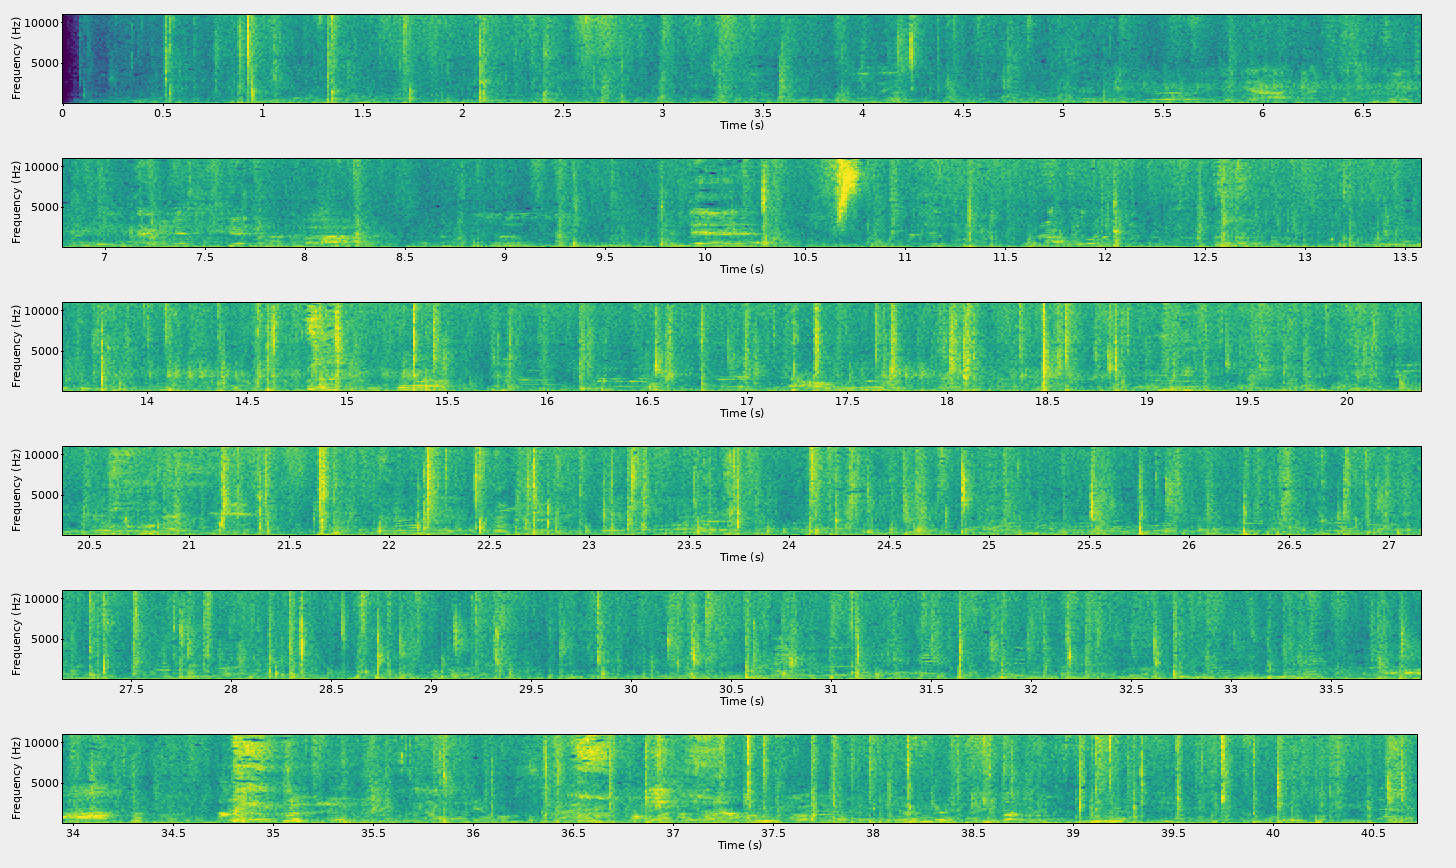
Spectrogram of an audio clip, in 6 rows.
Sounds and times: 0.0s Footsteps stairs 40.7s
0.1s voice 40.7s

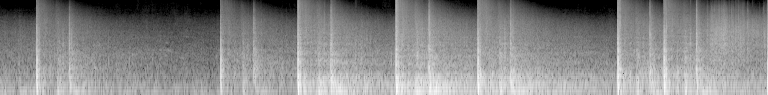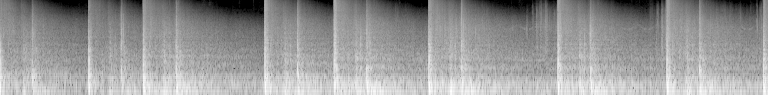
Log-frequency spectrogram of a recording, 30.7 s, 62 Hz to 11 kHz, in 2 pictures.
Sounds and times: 0.0s fireworks 3.6s
4.3s fireworks 30.7s

